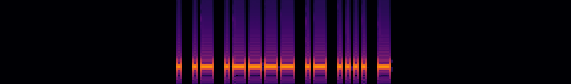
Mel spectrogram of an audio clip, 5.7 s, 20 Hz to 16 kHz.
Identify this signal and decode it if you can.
Morse code, heard as a keyed tone, about 32 wpm, 700 Hz. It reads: EA1AHT
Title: DXCC-100 Call Signs - 6 Characters - Repeated 2x - 30wpm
